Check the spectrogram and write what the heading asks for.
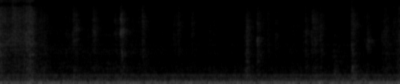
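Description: Faint, irregular taps and rustles of a person handling things nearby, over a low steady room hum.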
